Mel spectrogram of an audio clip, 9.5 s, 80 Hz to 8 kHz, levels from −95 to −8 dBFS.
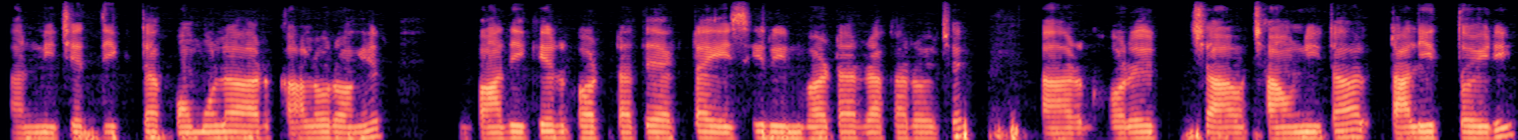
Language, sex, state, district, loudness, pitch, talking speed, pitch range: Bengali, male, West Bengal, Jhargram, -23 LUFS, 125 Hz, 135 wpm, 120-130 Hz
